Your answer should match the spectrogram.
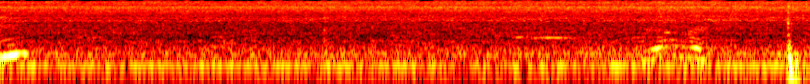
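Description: Steady low hum and hiss around a steaming stainless steel steamer pot, with a brief murmured voice and a sharp click against the pot near the end as the sausage in it is turned.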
